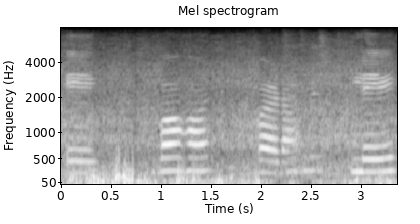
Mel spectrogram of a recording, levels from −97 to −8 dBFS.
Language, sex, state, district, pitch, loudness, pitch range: Hindi, male, Chandigarh, Chandigarh, 255 Hz, -15 LUFS, 235-260 Hz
